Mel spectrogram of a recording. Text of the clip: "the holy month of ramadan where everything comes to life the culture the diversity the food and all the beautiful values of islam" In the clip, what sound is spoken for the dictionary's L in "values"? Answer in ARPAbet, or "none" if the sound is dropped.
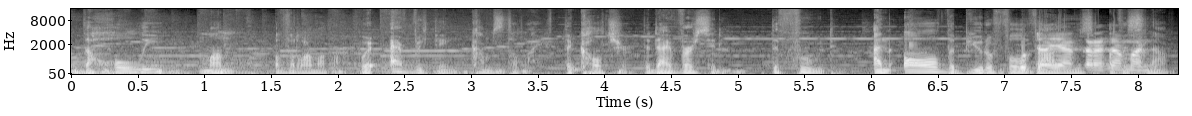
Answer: none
